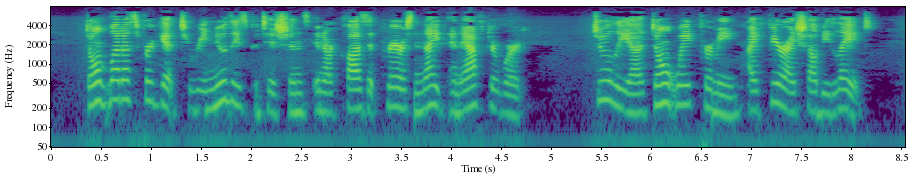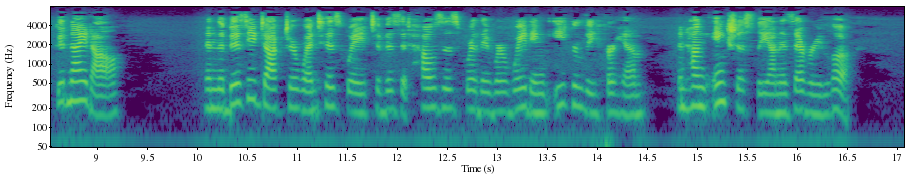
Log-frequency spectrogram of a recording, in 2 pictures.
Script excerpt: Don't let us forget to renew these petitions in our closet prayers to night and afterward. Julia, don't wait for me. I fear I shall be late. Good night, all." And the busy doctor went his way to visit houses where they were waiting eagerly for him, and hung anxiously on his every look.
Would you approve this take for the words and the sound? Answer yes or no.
no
